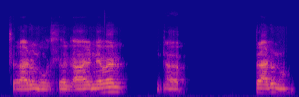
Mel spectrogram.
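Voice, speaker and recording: With audible room echo, a man speaks very slowly at a medium pitch in a monotone, flat voice, with long, frequent pauses. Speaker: engineering student. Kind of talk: mock job interview. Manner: halting.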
